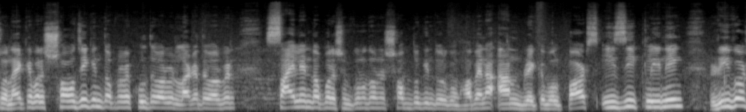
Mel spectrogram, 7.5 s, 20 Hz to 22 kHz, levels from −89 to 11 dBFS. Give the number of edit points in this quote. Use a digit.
0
